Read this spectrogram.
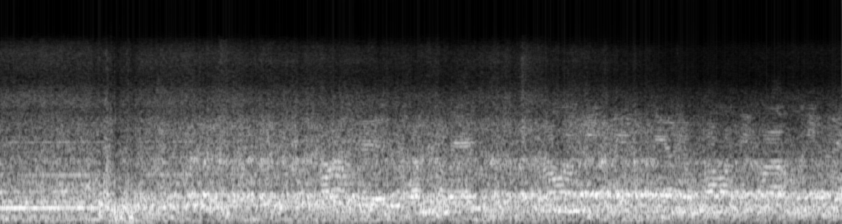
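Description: Another train rushes past close by with a loud whoosh.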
